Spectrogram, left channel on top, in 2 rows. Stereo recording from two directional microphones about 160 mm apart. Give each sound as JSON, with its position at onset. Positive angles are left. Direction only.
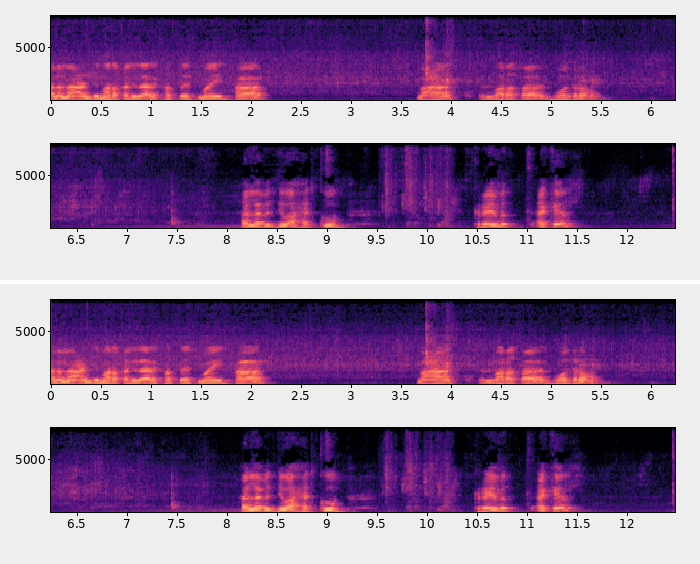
{"t": 0.0, "sound": "speech", "side_deg": 0}
{"t": 3.6, "sound": "speech", "side_deg": -15}
{"t": 4.6, "sound": "speech", "side_deg": -35}
{"t": 8.1, "sound": "speech", "side_deg": -20}
{"t": 8.4, "sound": "speech", "side_deg": -40}
{"t": 10.5, "sound": "speech", "side_deg": 25}
{"t": 11.1, "sound": "speech", "side_deg": 0}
